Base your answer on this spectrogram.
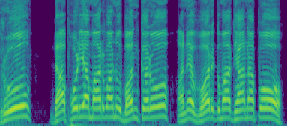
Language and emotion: Gujarati, angry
